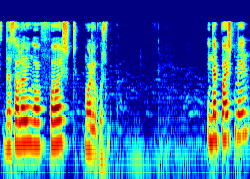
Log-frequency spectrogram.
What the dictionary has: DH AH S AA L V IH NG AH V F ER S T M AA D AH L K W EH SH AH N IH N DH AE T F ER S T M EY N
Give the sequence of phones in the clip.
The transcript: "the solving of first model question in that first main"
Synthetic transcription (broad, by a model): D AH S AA L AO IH NG AH V F ER S T M AA D AH L K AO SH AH IH N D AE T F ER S T M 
